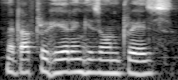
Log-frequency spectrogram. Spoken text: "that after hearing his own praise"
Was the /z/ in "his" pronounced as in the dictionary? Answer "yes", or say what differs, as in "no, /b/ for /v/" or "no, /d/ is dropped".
yes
